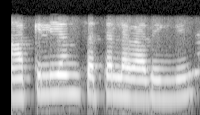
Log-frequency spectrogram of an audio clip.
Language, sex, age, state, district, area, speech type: Hindi, female, 60+, Madhya Pradesh, Bhopal, urban, conversation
